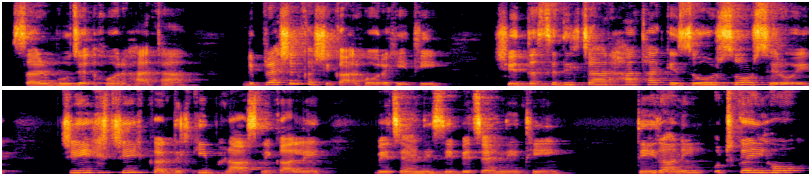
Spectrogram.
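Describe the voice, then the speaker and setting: Woman narrating a romance novel. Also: mid-range voice. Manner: steady, dramatic storytelling. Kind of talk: audiobook novel reading. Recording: echoey room.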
